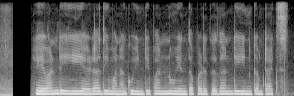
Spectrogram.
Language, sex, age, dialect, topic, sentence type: Telugu, female, 18-24, Telangana, banking, statement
